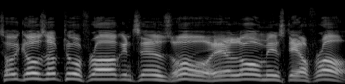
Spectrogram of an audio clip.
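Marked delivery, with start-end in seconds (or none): 1.7-3.5 slow, put-on French accent, scorpion voice. Telling the scorpion and frog fable, the scorpion greets the frog; French accent for the scorpion. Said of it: "I'm making the scorpion sound French".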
